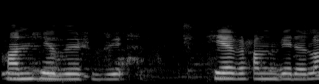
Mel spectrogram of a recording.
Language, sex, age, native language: Icelandic, male, 10, Icelandic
